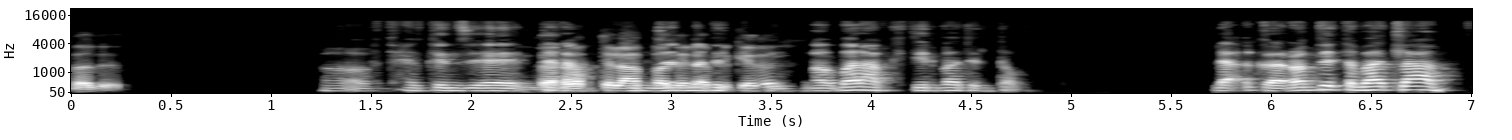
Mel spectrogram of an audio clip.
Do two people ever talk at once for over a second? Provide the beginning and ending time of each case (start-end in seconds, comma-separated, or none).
2.2-3.6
